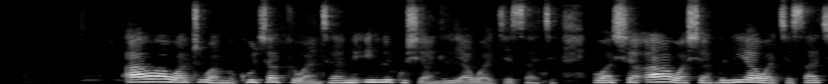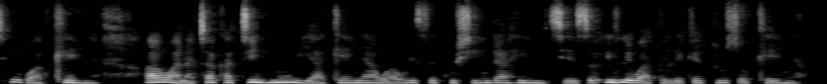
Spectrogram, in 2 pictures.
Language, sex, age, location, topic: Swahili, male, 25-35, Nakuru, government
